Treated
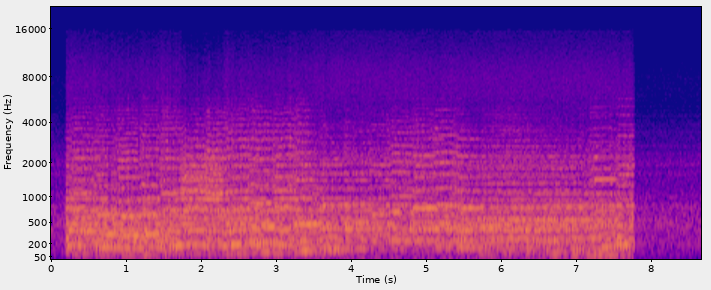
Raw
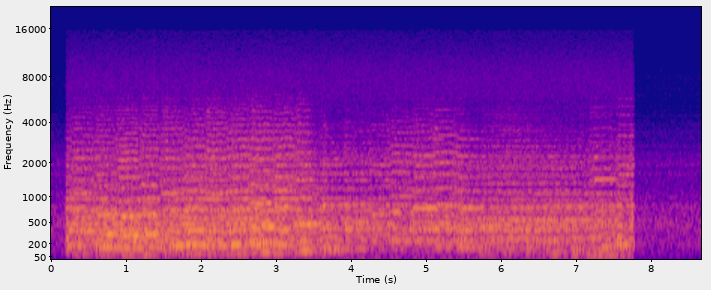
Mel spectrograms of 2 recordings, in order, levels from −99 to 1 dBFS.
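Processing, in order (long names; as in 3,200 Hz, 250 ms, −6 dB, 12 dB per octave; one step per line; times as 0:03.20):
0:01.72–0:02.28: parametric band 1,400 Hz +13 dB 1.7 octaves
brickwall limiter −24.5 dBFS, peak gain reduction 11.5 dB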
